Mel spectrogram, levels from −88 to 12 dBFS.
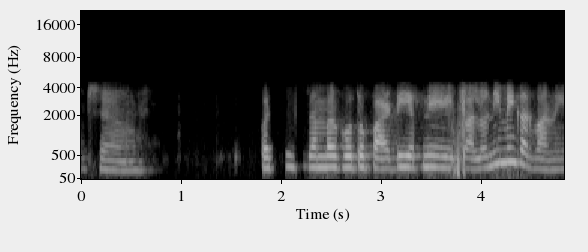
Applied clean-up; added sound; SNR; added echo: none; none; none; none.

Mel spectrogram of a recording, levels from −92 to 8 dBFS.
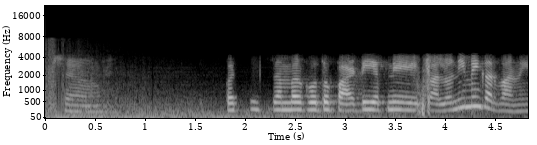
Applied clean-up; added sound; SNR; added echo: none; Explosion; 13 dB; none.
